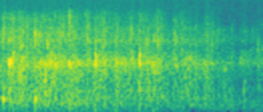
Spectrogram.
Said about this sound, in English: Okay, so we've got lots of round of applause for the nations, guys.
